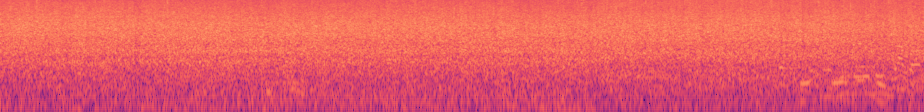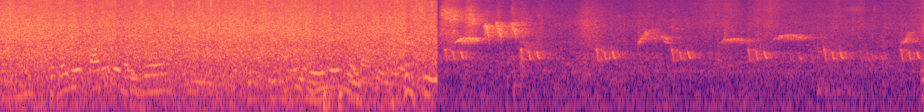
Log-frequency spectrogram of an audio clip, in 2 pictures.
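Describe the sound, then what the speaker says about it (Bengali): Steady rain pours outdoors during an Eid al-Adha gathering in Bangladesh, a loud dense hiss for most of the stretch before cutting abruptly to quieter surroundings where faint birdsong and distant sounds remain. "বৃষ্টি শুরু হয়ে গেছে, এখন ভিজতে হচ্ছে।"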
